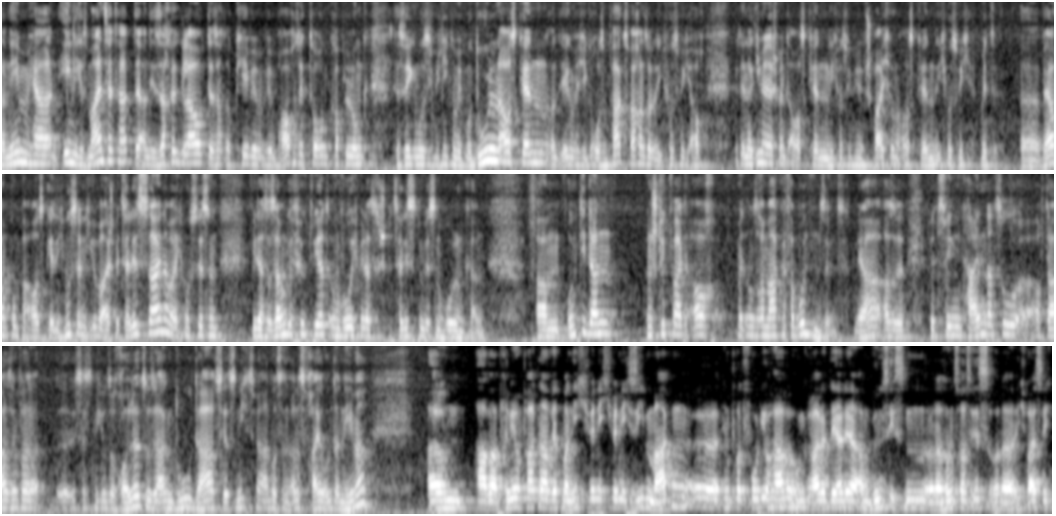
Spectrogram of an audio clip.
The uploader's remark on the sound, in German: Live vom Partnertag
